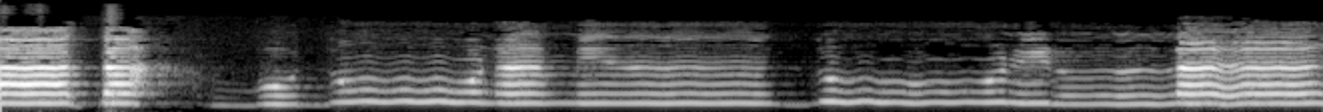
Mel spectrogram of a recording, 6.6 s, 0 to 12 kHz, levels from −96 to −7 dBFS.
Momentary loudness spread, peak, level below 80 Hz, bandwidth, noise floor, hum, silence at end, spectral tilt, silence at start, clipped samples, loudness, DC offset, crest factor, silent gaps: 21 LU; 0 dBFS; -80 dBFS; 9.4 kHz; -51 dBFS; none; 0 s; -2 dB/octave; 0 s; under 0.1%; -15 LUFS; under 0.1%; 18 dB; none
